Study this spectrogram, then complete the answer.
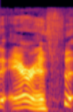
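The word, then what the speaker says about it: Aerith: it is supposed to her name is aith uh because apparently it's supposed to sound like the word Earth in in Japanese it's supposed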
